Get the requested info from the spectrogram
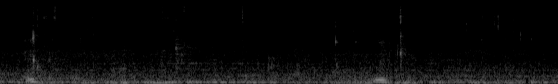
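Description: Chewing and eating sounds of honey-glazed chicken being bitten and chewed, with a few light scattered clicks and a brief low sound just before four seconds in.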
